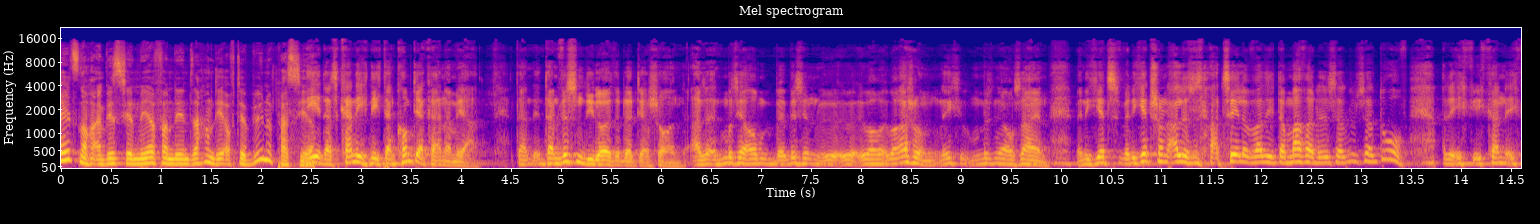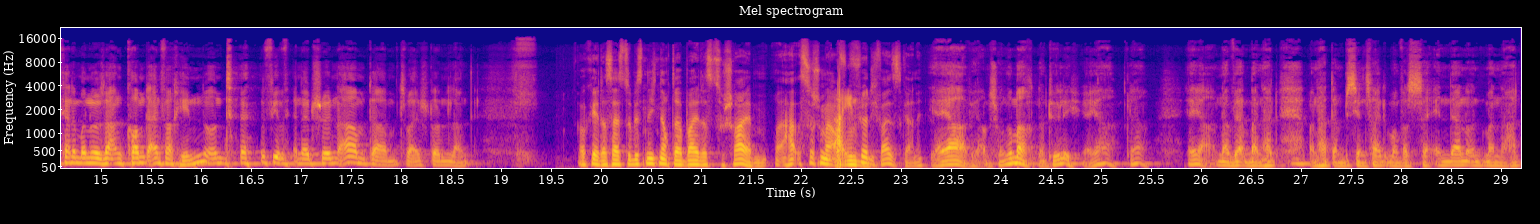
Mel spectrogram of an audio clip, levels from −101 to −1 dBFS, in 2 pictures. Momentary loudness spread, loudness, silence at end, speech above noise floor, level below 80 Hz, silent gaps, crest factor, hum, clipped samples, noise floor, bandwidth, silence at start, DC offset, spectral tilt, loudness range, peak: 12 LU; -18 LUFS; 0 s; 30 dB; -40 dBFS; none; 18 dB; none; under 0.1%; -47 dBFS; 16 kHz; 0 s; under 0.1%; -6.5 dB/octave; 7 LU; 0 dBFS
